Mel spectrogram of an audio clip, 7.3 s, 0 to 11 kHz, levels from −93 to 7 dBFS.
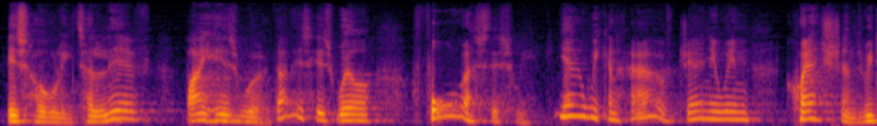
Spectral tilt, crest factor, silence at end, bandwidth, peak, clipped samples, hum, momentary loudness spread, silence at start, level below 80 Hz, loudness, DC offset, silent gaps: -7 dB/octave; 22 dB; 0 s; 10 kHz; -2 dBFS; under 0.1%; none; 11 LU; 0.05 s; -62 dBFS; -24 LUFS; under 0.1%; none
